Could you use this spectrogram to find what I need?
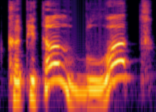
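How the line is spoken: Exclamation. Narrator (Russian): воскликнул он

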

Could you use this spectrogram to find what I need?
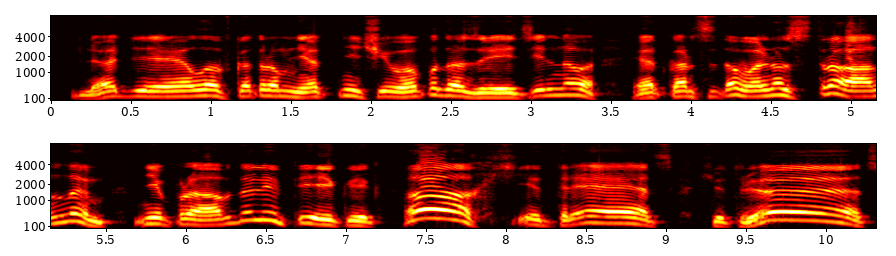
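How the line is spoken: Booming laughter. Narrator (Russian): он захохотал так, что посуда в шкафу зазвенела

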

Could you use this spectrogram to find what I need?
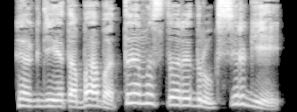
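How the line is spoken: Joyful yelling, unfamiliar voice. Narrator (Russian): радостно завопил незнакомый голос

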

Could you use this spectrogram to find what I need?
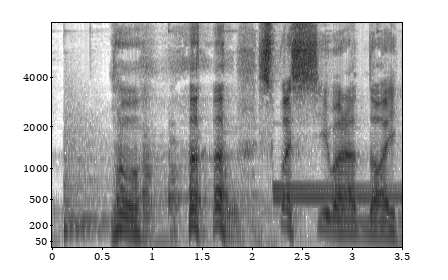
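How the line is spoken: Laughing. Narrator (Russian): засмеялся Нилов

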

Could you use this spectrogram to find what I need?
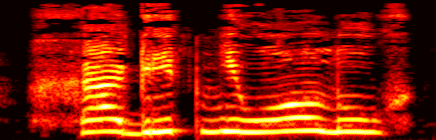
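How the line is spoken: Shrill cry. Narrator (Russian): снова и уже визгливо вскрикнула Гермиона

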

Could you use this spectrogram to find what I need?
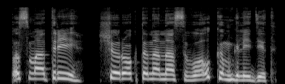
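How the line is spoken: Laughing. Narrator (Russian): рассмеялся парень

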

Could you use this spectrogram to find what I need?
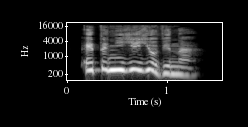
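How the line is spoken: Rather sharp. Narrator (Russian): довольно резко высказалась Вивьен

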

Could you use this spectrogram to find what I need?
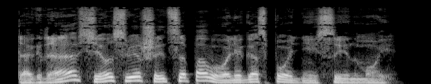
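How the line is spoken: Pope speaking solemnly. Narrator (Russian): торжественно сказал папа

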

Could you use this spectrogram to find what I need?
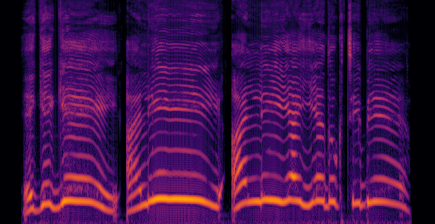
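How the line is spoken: Yelling. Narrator (Russian): завопить

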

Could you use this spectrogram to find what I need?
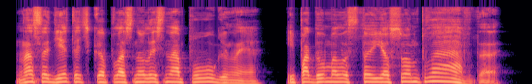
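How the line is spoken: Creepy nasal mocking child-talk. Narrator (Russian): Жутко прогнусавила женщина, издевательски подражая детскому выговору

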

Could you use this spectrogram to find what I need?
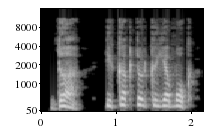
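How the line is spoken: Exclaiming. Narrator (Russian): воскликнул Фредриксон

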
